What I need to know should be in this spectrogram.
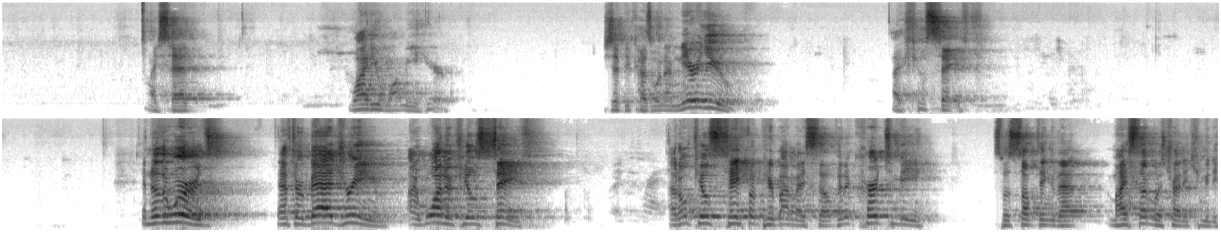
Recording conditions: large echoing room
